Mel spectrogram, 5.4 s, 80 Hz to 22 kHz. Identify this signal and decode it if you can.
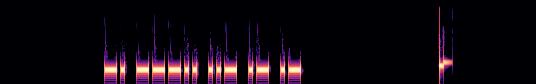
Morse code, heard as a keyed tone, about 29 wpm, 700 Hz. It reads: N8UAA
